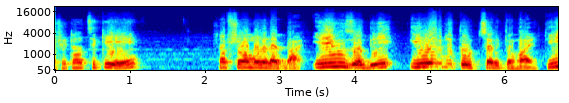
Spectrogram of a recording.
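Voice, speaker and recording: A man leads an online English grammar lesson. His voice sits high for a man. He explains in Bengali, drills with repeated questions, and reads English example phrases slowly. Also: darkish tone, clear, resonant tone, poor audio. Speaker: English teacher.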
